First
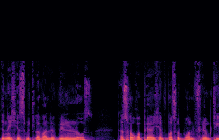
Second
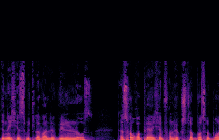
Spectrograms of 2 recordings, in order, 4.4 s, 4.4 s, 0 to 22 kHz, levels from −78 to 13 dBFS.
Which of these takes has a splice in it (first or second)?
first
